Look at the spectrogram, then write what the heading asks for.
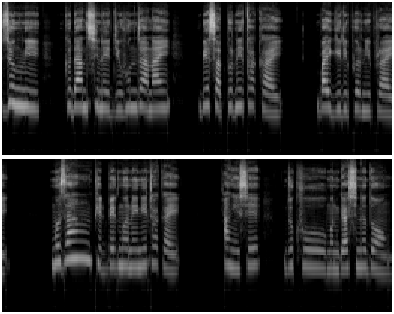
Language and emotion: Bodo, sad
